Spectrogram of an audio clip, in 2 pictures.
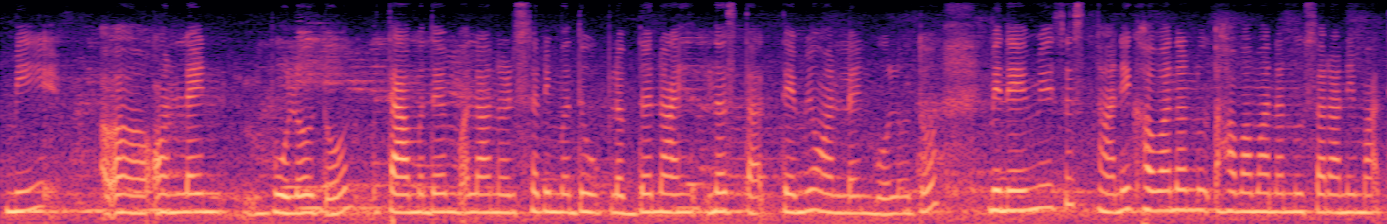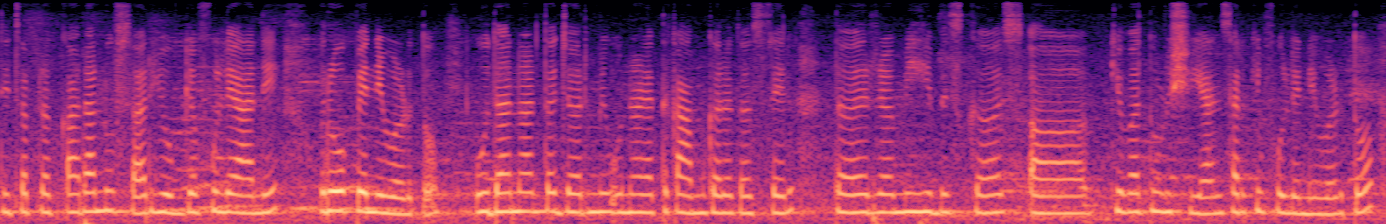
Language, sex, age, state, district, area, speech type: Marathi, female, 18-30, Maharashtra, Bhandara, rural, spontaneous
